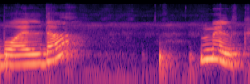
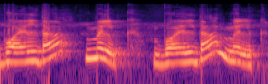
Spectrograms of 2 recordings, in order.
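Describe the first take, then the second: First: Words spaced with long pauses; teacher pacing; slow demo. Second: Said in the usual way. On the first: Shown as a demonstration. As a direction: dictate it slowly. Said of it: "তো এটার জন্য বলবো".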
